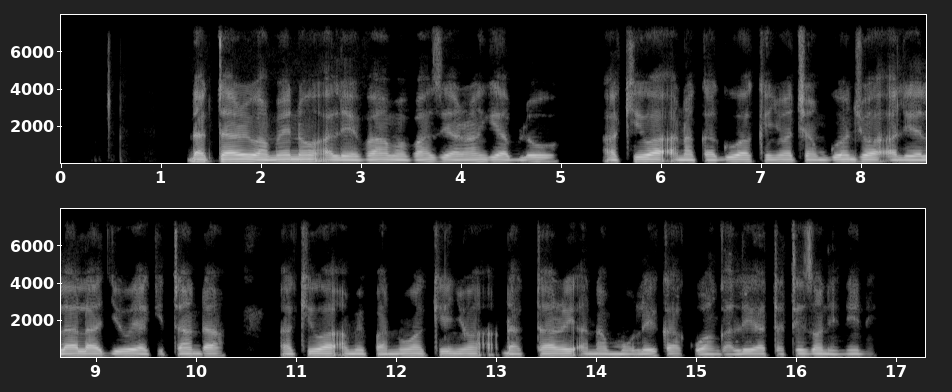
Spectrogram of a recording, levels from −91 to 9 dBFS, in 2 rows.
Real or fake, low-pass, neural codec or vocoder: real; 7.2 kHz; none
